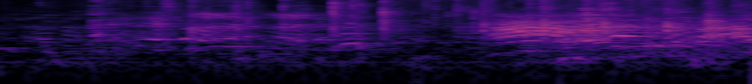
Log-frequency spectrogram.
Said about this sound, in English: First of all, keep clapping.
